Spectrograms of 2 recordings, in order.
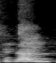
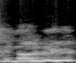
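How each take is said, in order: First: The word ends on the l sound. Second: The word ends with an extra vowel after l. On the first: The speaker calls it right. "நல்ல பிரெஞ்சுல உச்சரிக்கணும்னா ஃபினால்" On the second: The speaker calls it wrong. "Grand ஃபினாலே நடத்துவான்"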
